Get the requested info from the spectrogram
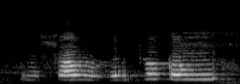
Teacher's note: را پیش کے ساتھ ہے تو یہاں پہ تکرار اور اس کی تفخیم کو تھوڑا انڈر لائن کر لیں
